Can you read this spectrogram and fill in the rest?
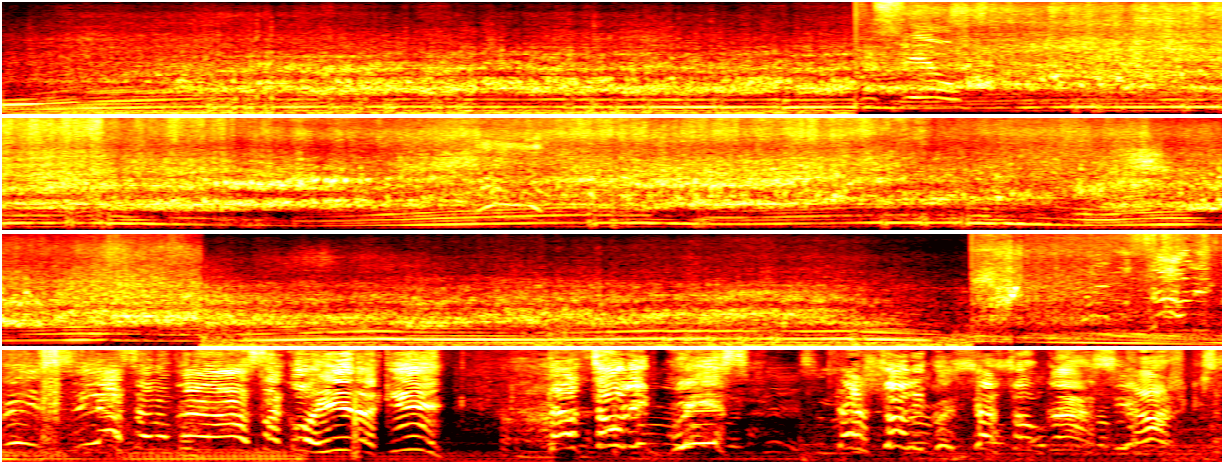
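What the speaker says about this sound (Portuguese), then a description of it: "Mano, agora eu vou fazer até um drift de comemoração" Car drifting in a celebratory skid after a street race, with loud wavering engine drone and squealing tires sweeping up and down for several seconds, then chaotic scraping and crowd noise as people shout nearby.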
